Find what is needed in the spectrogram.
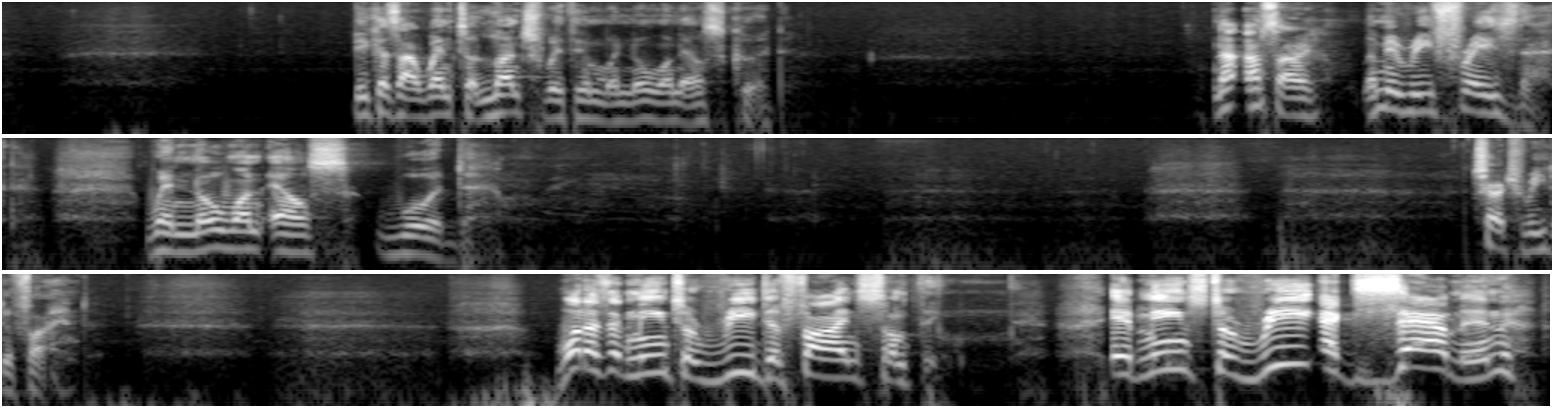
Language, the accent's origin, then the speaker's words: English; Liberia; now in United States; I'm originally from Liberia, West Africa. I came to the States after surviving the Liberian Civil War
